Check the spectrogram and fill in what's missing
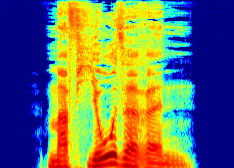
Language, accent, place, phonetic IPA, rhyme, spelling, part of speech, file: German, Germany, Berlin, [maˈfi̯oːzəʁən], -oːzəʁən, mafioseren, adjective, De-mafioseren.ogg
- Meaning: inflection of mafios: 1. strong genitive masculine/neuter singular comparative degree 2. weak/mixed genitive/dative all-gender singular comparative degree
